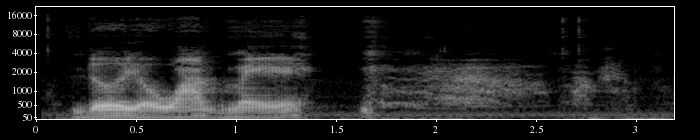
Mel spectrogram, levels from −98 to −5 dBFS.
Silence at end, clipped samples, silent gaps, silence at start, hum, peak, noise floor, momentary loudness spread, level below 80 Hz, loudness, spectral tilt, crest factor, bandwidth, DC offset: 0.05 s; under 0.1%; none; 0.2 s; none; -22 dBFS; -59 dBFS; 24 LU; -58 dBFS; -37 LUFS; -6 dB/octave; 18 dB; 15.5 kHz; under 0.1%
